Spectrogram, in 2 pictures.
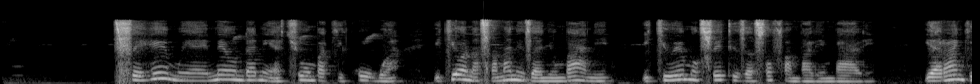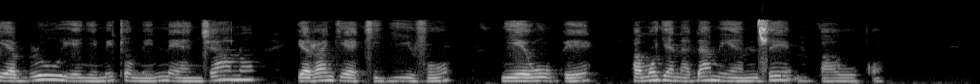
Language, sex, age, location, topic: Swahili, female, 25-35, Dar es Salaam, finance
